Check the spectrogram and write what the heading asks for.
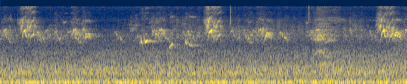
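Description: Many small birds chirping, a quick run of short high calls one after another, over a steady low background rumble.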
